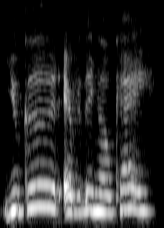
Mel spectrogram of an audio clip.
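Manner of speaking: light high check-in voice, mildly imitated; gently voiced concerned friend; caring friend checking in. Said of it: "be like".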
